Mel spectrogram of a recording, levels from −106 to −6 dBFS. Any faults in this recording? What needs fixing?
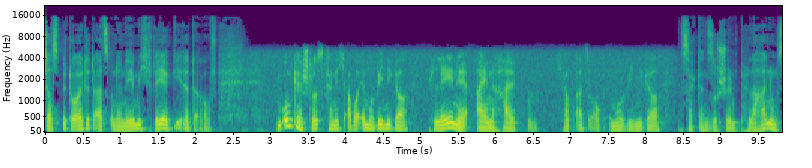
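Digital radio blending to analogue, 2.59 to 8.53 s, from "ich reagiere darauf" to "sagt dann": 228 ms cross-fades into AM, about 2 dB quieter, hiss about 25 dB below the signal; smooth fades, unlike dropouts. Prevent it by improving digital reception or disabling the receiver's analogue blend.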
